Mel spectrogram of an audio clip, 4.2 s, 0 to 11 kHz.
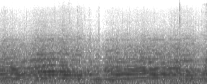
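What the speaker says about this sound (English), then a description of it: "push it a little bit, get the VTEC kick in" A 2009 Honda Civic Si engine revs up as VTEC engages while cornering, a loud, sustained rising engine note heard from inside the car, dipping briefly mid-way before climbing again, no talking.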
